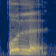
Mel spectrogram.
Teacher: لام کو زور دے کر اور جھٹکے کے ساتھ ادا کرتے ہیں، خوب واضح کر کے، گویا کہ اس میں قلقلہ ہو، حالانکہ یہ غلط ہے۔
